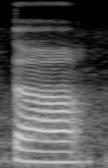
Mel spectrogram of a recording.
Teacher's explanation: زبان کا کنارہ اور اوپر کے دانتوں کی جڑ، اوپر کے دانتوں کی جڑ آپ نے وہاں سے ادا کرنا ہے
